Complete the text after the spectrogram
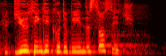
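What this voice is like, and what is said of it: Put-on French accent. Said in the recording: “with a French accent, obviously”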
